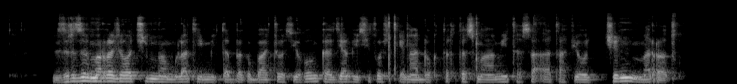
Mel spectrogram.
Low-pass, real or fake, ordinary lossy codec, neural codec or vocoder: 10.8 kHz; real; Opus, 16 kbps; none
